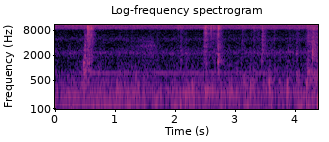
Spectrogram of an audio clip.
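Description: Faint stirring of thick cheese sauce with a wooden spoon in a stainless steel saucepan, with a few light clicks of the spoon against the pan.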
